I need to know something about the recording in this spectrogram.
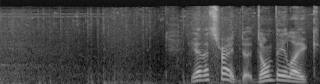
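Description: A horse's hooves clop on rocky ground.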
